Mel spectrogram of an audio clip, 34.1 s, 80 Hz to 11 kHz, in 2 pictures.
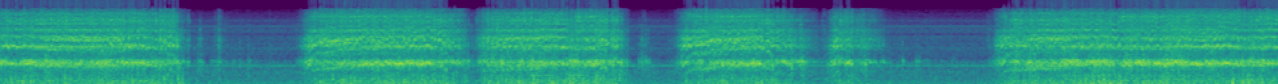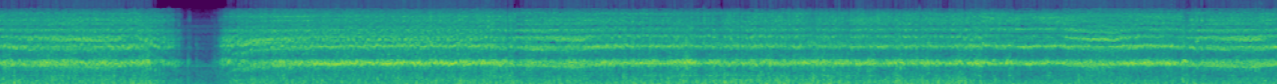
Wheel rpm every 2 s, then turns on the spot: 220, 50, 140, 140, 100, 50, 30, 210, 220, 140, 160, 210, 220, 230, 230, 230, 220.
none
